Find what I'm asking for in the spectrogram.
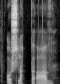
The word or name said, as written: å slappe av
